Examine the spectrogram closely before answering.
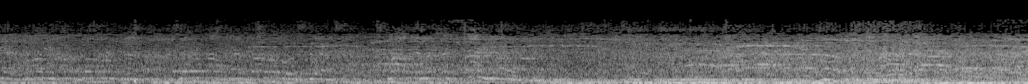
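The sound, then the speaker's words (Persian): Arena crowd noise at a wrestling competition in Kermanshah, Iran, as spectators cheer American wrestler Jordan Burroughs. A thick babble of voices grows louder in the second half. “با استقبال فراوان تماشاگران هم برگزار شده. خیلی هم انتقاد کردن که چرا یک جای بزرگتر، یک محل مناسبتر، ورزشگاه اینجا هم دارن جردن باروز رو تشویق میکنن.”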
